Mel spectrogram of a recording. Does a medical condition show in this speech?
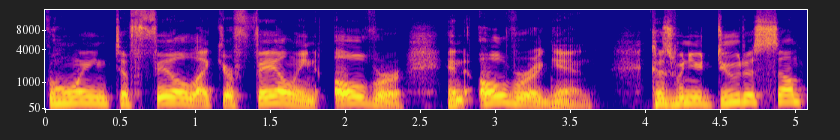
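No.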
